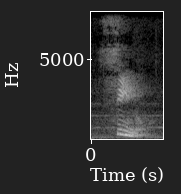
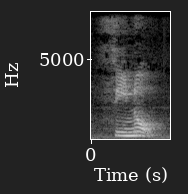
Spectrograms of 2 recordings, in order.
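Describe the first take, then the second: First: The stress falls on the first part, si. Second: The stress falls on the second part, no. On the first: It is the adversative conjunction meaning 'but rather'. "podemos distinguir un ligero acento prosódico en la primera sílaba si" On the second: It is a condition meaning 'if not'. "más un adverbio de negación tónico, no"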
